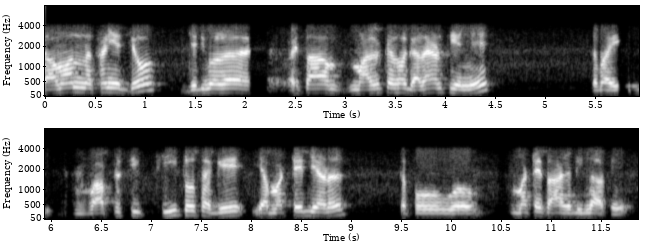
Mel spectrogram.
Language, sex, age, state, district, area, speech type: Sindhi, male, 45-60, Madhya Pradesh, Katni, urban, conversation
